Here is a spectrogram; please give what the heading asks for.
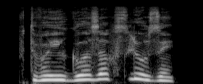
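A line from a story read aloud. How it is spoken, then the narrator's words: Menacing growl. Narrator (Russian): грозно прорычал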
